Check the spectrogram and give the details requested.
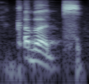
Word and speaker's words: cupboards: for cups or things p is silent covered so it's cupboards cupboards and now another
